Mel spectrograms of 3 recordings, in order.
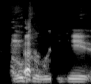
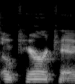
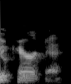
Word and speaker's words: Okereke: Yeah, he's actually changed the pronunciation multiple times himself. It was Okereke, and now it's Okereke according to him. So it's Bobby Okereke.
